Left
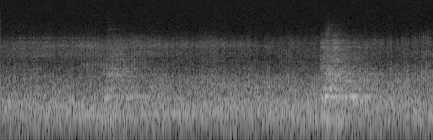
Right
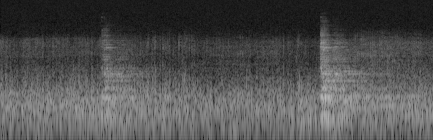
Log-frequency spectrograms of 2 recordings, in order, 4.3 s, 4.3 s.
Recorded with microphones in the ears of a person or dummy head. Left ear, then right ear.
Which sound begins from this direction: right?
Tapping, at 1.0 s.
